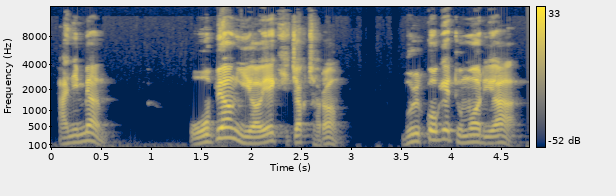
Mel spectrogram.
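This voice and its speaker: A man preaches a sermon from the pulpit of a church, and his pitch climbs and falls in an animated sweep. When he reads scripture he lets the closing words sink down low and soft. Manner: preaching with lively rises and falls, dropping low on scripture endings. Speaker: pastor. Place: church sanctuary.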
